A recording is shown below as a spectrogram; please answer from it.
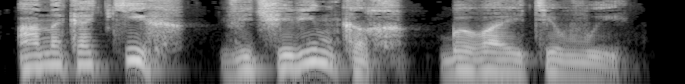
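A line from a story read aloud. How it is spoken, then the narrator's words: Aggressive question. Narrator (Russian): Гаэль задала вопрос настолько агрессивно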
